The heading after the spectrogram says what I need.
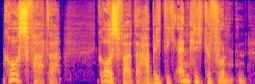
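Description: A man reading the lines of an excited, demanding little boy in an audiobook. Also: mid-range voice, moderate pace, husky, no echo, clean studio sound, pitched above the performer's own voice, full character voice. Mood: eager. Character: lively eager little boy.

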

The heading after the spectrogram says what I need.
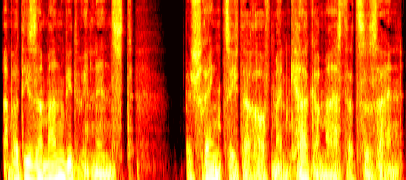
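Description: A resolute imprisoned nobleman speaks in a low, sober, measured way, read by a man. The voice is deep and very husky. It is recorded close and dry, as in a storybook reading. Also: dry recording, full character voice. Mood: grave.

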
